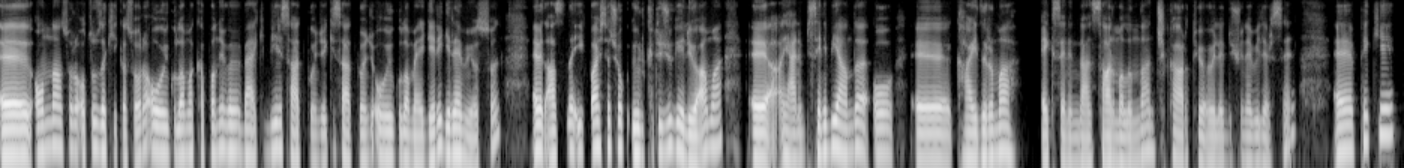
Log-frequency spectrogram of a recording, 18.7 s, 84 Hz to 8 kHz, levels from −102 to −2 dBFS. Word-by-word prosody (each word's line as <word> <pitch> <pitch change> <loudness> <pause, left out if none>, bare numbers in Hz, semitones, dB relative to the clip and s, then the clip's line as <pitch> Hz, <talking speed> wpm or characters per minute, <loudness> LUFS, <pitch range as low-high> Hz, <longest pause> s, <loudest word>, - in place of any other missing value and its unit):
Eee, 120 0 +9
ondan 140 +5 +1
sonra 145 -1 -3
30 145 +2 -2
dakika 120 -5 -1
sonra 115 +2 -1
o 135 0 +4
uygulama 125 0 +1
kapanıyor 135 +2 -1
ve 125 - -10
belki 125 +1 -2
1 140 +1 +1
saat 120 -5 -3
boyunca, 105 0 -5
2 115 +4 -11
saat 125 -1 -2
boyunca 110 +3 -2
o 115 - 0
uygulamaya 110 -3 0
geri 110 +9 +1
giremiyorsun. 125 - 0 0.4
Evet, 135 0 +5
aslında 115 +5 0
ilk 135 - -4
başta 150 +1 +2
çok 150 -1 -1
ürkütücü 130 +4 0
geliyor 105 -8 +4
ama, 150 +4 0 0.4
eee, 110 -1 +7
a 110 - -2
yani 110 -2 -1
seni 130 +4 -1
bir 150 0 +5
anda 140 +2 +1
o, 125 -1 0 0.3
eee, 110 -1 +3
kaydırma 115 +3 0 0.3
ekseninden, 100 -2 -3
sarmalından 100 +5 -2
çıkartıyor, 105 -4 -5
öyle 100 -1 -4
düşünebilirsin. 100 - -8 0.5
Eee, 135 +2 +3
peki, 210 +5 -2
120 Hz, 145 wpm, -21 LUFS, 105-135 Hz, 0.5 s, Eee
